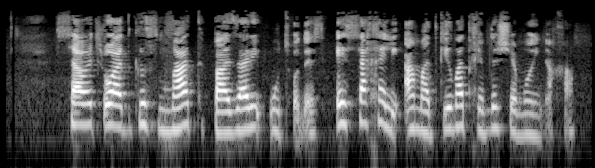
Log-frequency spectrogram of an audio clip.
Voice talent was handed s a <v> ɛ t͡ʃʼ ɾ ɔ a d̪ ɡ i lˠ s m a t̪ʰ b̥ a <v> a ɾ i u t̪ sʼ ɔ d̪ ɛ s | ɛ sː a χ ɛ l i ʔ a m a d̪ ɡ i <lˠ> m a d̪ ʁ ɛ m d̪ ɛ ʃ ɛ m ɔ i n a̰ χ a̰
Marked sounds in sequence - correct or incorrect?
correct, incorrect, correct

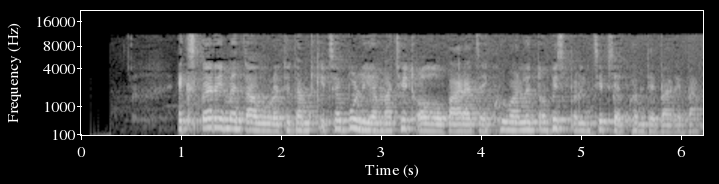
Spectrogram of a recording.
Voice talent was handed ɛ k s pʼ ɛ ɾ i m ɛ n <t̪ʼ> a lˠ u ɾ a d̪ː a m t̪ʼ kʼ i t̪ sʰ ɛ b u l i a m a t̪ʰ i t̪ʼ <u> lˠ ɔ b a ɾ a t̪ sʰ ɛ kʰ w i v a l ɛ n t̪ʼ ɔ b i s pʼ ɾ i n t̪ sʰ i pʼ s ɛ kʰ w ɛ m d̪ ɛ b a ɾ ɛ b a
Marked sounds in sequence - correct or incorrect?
correct, incorrect

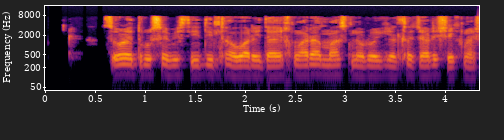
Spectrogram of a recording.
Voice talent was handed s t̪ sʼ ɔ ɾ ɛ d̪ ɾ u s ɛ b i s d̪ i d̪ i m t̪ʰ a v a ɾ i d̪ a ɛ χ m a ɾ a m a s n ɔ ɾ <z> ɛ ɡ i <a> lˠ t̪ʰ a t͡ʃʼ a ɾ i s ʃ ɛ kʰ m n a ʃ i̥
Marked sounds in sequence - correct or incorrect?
incorrect, incorrect

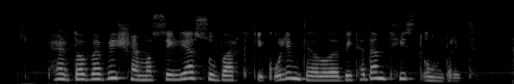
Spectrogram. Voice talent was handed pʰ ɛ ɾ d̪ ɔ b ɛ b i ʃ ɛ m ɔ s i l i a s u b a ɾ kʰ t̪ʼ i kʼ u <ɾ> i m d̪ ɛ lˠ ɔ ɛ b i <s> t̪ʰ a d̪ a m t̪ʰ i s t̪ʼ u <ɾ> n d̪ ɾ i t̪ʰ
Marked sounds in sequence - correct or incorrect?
incorrect, incorrect, incorrect

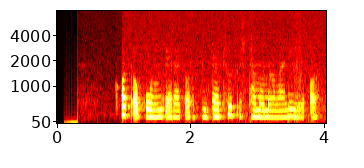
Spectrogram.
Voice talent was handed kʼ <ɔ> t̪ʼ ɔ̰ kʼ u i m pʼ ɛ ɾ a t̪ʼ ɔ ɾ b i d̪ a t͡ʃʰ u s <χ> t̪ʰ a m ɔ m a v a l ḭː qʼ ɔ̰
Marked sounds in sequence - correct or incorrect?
correct, incorrect

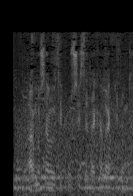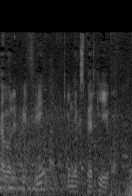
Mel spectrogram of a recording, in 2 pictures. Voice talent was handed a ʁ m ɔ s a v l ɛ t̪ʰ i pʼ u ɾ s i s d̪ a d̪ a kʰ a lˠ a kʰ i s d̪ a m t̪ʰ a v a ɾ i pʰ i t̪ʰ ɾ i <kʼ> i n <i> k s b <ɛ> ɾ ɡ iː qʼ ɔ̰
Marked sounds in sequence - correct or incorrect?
correct, incorrect, correct

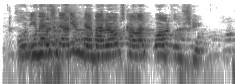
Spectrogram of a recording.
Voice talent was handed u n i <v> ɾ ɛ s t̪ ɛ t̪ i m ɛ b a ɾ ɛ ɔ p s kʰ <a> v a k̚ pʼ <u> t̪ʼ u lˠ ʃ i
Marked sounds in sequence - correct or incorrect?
correct, correct, incorrect

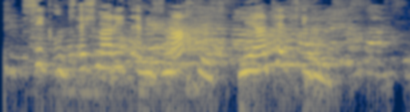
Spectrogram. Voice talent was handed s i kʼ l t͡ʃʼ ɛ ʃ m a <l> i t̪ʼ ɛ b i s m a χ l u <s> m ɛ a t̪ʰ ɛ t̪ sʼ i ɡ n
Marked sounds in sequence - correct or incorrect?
incorrect, correct

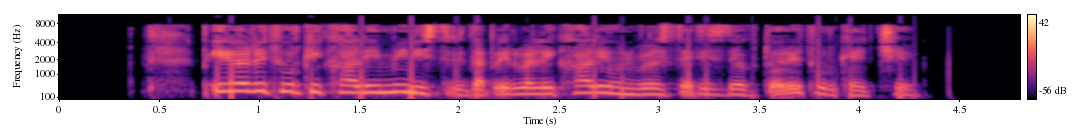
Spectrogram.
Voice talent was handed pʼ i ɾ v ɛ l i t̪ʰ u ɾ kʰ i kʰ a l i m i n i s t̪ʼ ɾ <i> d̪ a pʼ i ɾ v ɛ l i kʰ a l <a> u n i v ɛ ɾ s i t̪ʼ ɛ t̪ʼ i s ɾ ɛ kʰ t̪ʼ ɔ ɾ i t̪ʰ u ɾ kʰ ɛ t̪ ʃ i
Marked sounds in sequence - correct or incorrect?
correct, incorrect

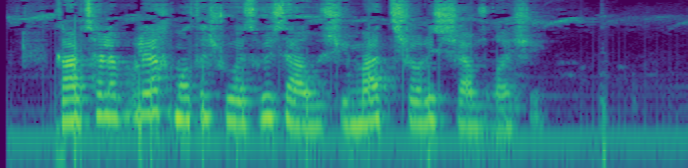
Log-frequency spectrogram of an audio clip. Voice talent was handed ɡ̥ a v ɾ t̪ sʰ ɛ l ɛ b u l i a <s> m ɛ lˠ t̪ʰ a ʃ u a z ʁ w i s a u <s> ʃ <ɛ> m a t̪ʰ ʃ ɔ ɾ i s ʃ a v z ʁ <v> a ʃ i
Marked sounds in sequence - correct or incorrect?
incorrect, correct, incorrect, incorrect

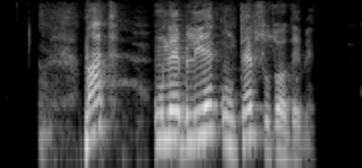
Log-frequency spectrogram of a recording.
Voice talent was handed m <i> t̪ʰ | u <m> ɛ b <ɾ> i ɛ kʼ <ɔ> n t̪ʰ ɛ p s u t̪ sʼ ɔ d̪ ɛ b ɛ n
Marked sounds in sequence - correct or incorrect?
incorrect, incorrect, incorrect, incorrect

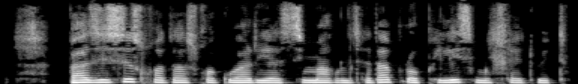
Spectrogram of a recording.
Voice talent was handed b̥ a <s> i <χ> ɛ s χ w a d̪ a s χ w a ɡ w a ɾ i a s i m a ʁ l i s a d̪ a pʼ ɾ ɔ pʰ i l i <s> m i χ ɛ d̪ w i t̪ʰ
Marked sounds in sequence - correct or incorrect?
incorrect, incorrect, correct

